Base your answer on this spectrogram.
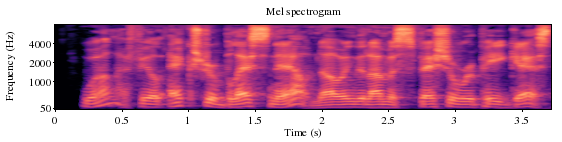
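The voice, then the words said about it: Australian accent. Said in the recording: “He is from Australia ... the accent”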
